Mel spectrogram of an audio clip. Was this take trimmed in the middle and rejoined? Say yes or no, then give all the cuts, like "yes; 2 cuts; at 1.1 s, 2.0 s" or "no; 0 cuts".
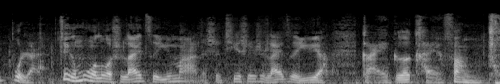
no; 0 cuts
